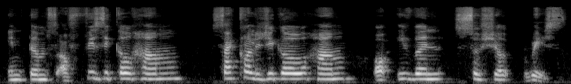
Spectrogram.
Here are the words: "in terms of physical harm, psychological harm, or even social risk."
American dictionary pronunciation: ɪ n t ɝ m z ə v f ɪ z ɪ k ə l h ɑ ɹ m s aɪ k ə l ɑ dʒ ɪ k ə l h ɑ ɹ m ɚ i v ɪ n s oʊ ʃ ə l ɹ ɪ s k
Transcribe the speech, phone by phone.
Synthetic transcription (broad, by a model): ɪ n t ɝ m s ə f f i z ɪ k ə l h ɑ m s aɪ k ə l ɑ dʒ ɪ k ə l h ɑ m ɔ i v ɪ n s oʊ ʃ ə l ɹ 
